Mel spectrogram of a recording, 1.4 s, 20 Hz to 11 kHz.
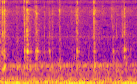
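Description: Rapid clicky key presses on an IBM ThinkPad 760 laptop keyboard damaged by a leaking NiCd battery, about a dozen close, fairly even taps in quick succession with no speech.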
